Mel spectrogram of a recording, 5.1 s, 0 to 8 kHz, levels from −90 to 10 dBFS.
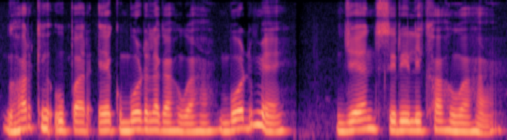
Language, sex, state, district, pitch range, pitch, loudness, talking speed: Hindi, male, Jharkhand, Palamu, 135-150 Hz, 145 Hz, -13 LUFS, 175 wpm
